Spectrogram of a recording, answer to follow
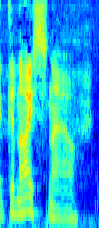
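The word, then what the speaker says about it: Gniezno: But instead of the Briskovitsa, we are getting the Gneis now. – That's it. Pronunciation. Oh. Perfect, yes.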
